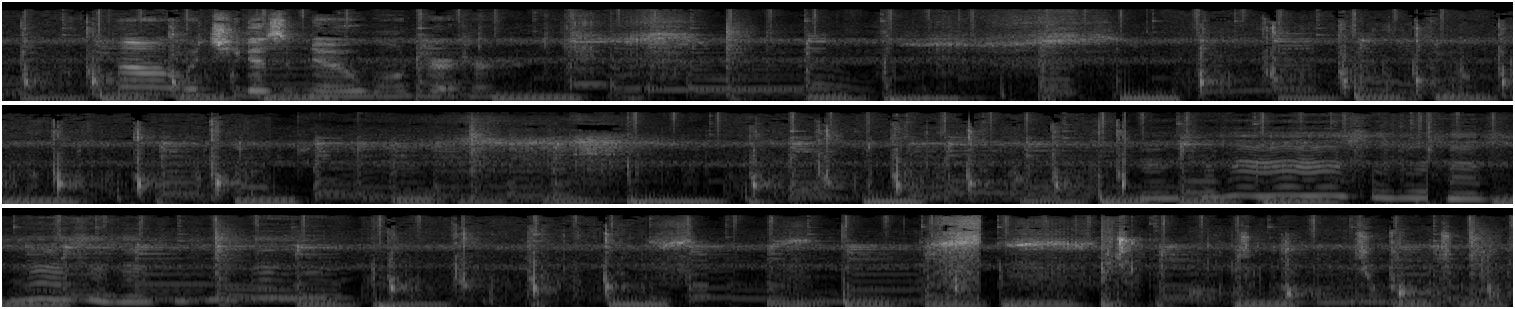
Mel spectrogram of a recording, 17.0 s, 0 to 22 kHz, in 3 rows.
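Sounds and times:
background music with bass line: 4.2 - 13.0, 13.6 - 17.0.

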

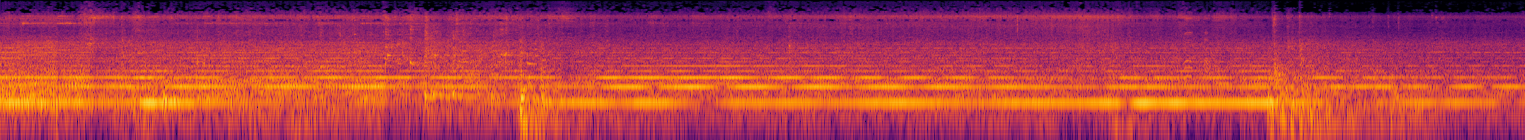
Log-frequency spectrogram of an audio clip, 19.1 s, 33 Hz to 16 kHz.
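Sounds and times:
hydraulic compactor pump hum: 0.0 - 19.0.

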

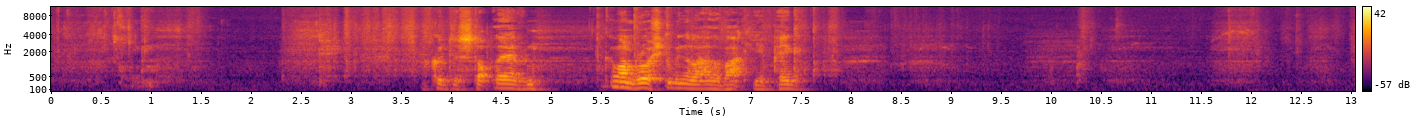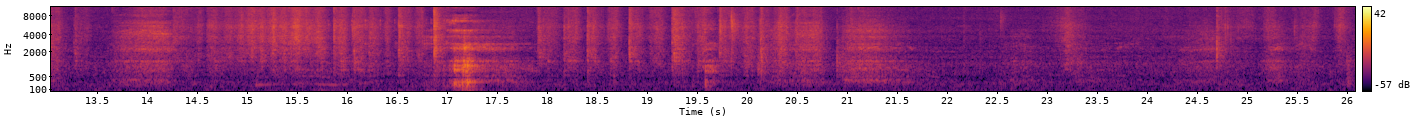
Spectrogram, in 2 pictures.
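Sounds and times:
shaving brush swishing on skin: 2.7 - 4.5, 5.4 - 8.5, 12.0 - 13.5, 14.2 - 20.9.

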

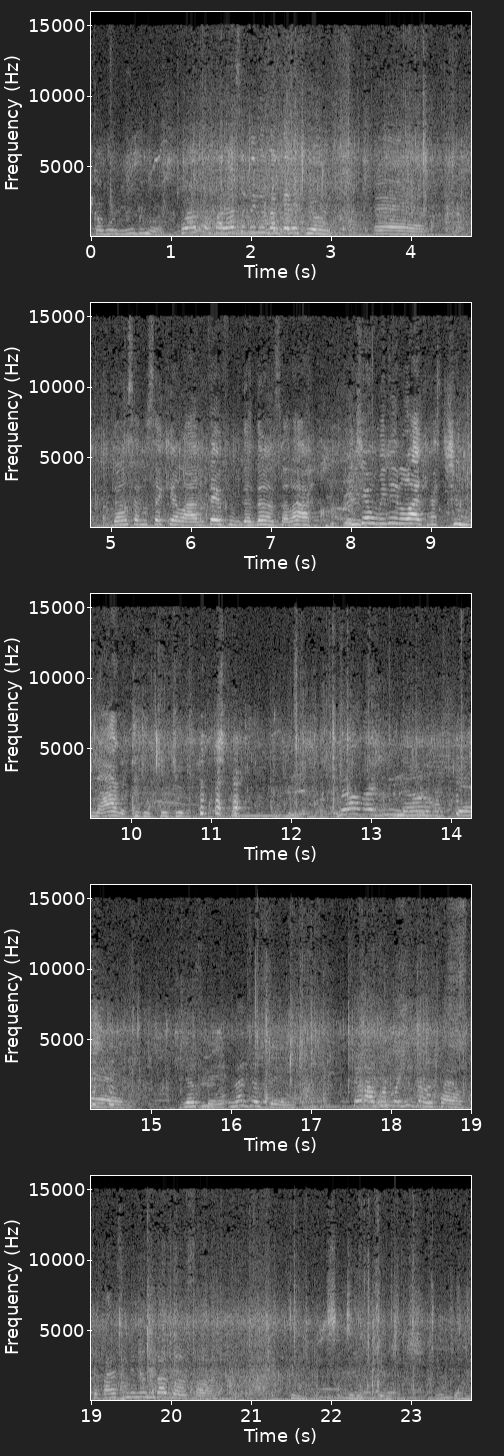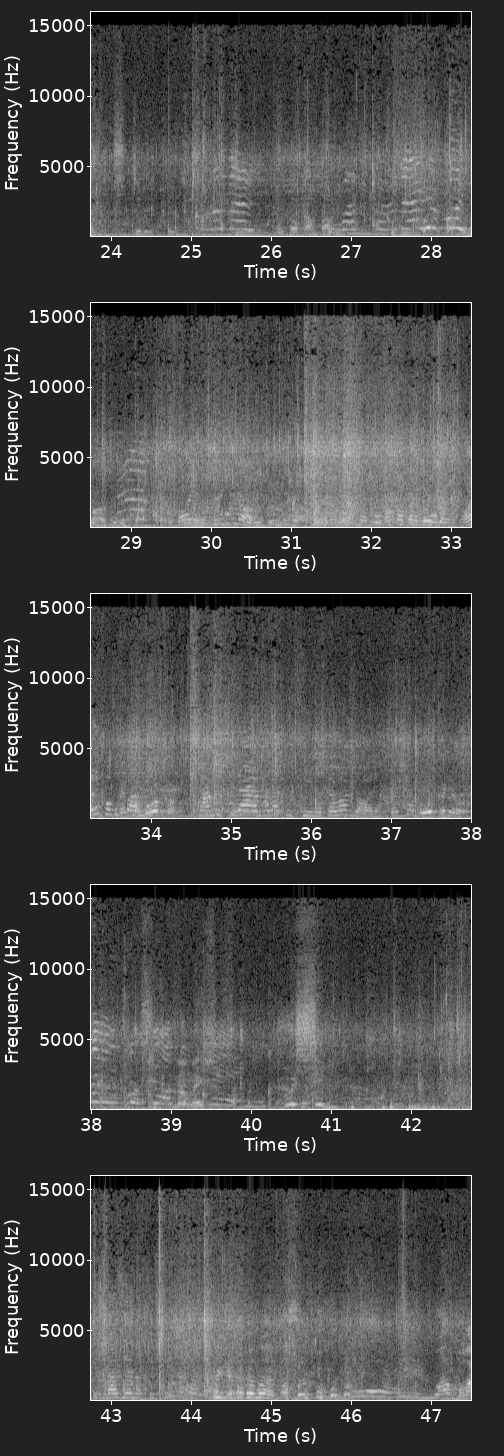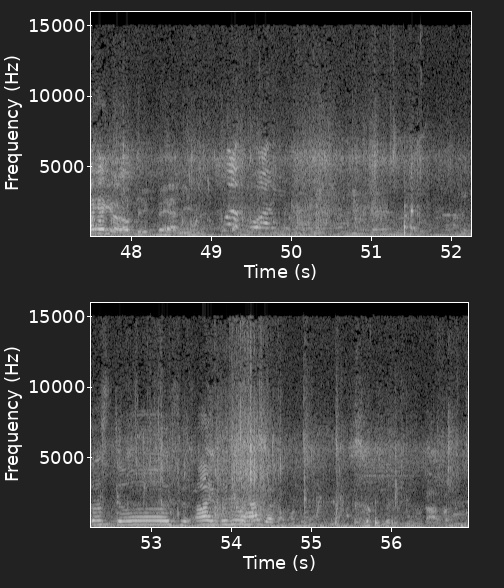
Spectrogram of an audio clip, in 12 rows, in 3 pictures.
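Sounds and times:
children and adults talking: 0.0 - 56.9
water splashing: 0.0 - 56.9.

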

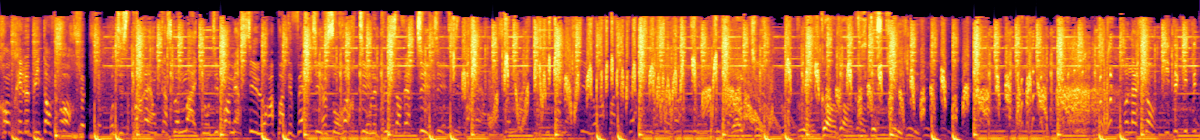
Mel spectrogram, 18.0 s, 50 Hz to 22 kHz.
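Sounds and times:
hip-hop beat: 0.0 - 18.0
steady bass line: 1.1 - 3.8, 4.5 - 8.6, 9.5 - 18.0
record scratching on a turntable: 4.6 - 17.0.

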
